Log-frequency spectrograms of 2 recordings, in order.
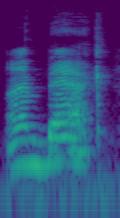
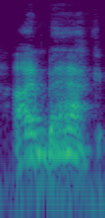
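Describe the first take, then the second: First: Said in the usual way. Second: Louder triumphant repeat; louder second I'm back, celebrating. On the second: Retold or imitated. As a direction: crow it out like a victory. Repeats triumphant line twice.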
